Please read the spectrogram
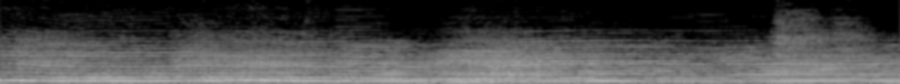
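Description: Carnatic music with violin: one slow melodic line that slides between notes, then settles on a long held note about halfway through.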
